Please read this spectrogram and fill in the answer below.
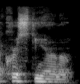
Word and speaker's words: Christiana: I think, is that the way you pronounce her name? Christiana? Yeah, Christiana.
